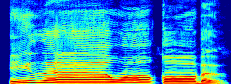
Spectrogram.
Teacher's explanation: এখানে অক্ফ করার কারণে বার উপরে জবরটা সাকিন হয়ে গেছে, বাটা কলকলার হরফ হয়ে গেছে।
